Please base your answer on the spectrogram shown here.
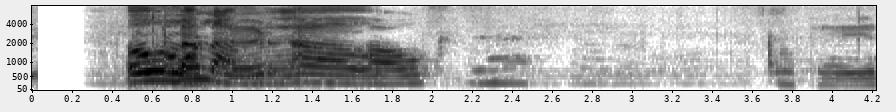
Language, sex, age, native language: Icelandic, female, 9, Icelandic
